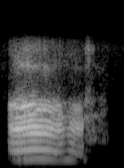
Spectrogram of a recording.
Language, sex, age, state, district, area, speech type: Odia, male, 18-30, Odisha, Koraput, urban, conversation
